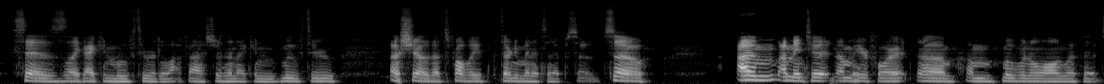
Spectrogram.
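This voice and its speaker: A man's voice: fairly high pitch, gravelly. A man co-hosting a podcast in casual chat, rambling enthusiastically and leaning on "like" as he goes. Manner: rambling, enthusiastic, heavy use of "like". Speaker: podcast co-host.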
